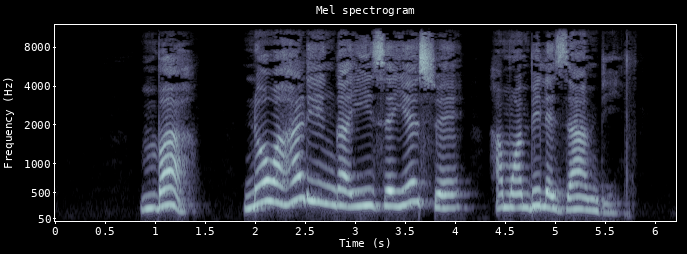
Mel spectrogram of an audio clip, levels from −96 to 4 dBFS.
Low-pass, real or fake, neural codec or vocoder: 10.8 kHz; real; none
